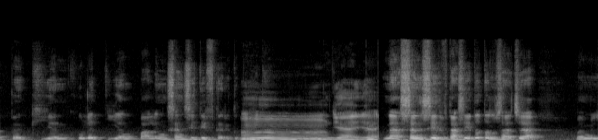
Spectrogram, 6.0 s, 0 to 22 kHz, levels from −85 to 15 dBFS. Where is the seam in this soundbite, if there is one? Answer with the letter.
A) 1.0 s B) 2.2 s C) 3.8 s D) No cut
C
